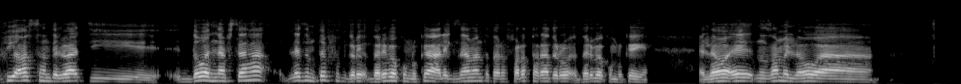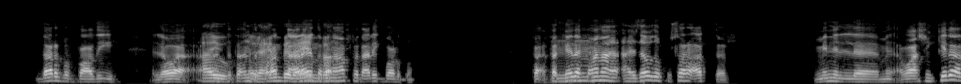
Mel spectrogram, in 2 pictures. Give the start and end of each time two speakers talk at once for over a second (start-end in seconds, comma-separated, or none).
11.6-13.1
